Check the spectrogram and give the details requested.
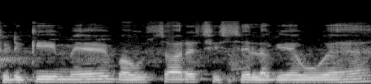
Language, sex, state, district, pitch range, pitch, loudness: Hindi, male, Uttar Pradesh, Shamli, 110-120 Hz, 115 Hz, -15 LUFS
